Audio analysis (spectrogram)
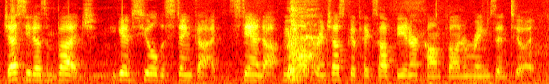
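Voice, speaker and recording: A woman's voice: on the low side, fairly even intonation, a little fast. A woman reading scripted stage directions as narrator at a table read. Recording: noisy room ambience.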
